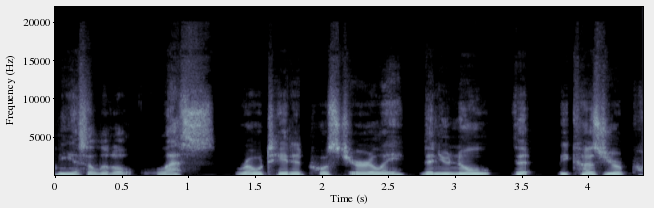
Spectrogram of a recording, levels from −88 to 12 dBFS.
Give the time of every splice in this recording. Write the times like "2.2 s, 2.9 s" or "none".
2.7 s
